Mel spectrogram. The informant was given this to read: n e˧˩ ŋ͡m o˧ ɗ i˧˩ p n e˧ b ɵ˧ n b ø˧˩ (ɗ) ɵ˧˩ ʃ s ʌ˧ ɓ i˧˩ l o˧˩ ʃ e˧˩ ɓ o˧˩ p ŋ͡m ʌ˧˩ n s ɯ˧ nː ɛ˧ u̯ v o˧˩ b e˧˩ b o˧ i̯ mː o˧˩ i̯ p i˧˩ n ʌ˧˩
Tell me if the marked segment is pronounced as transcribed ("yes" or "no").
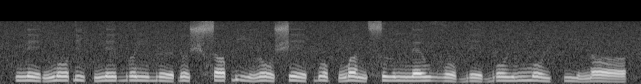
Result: yes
